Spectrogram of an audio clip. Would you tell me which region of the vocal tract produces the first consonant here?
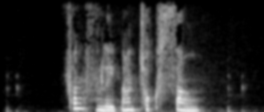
lips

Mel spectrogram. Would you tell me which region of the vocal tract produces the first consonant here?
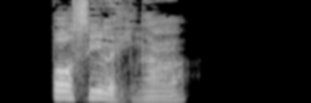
lips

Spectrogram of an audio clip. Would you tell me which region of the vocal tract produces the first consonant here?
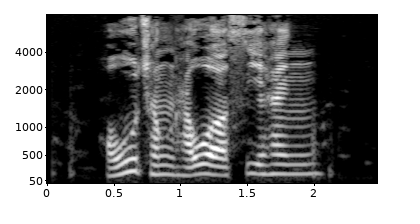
throat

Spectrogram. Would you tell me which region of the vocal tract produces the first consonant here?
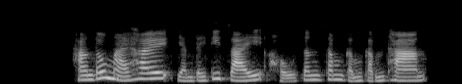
throat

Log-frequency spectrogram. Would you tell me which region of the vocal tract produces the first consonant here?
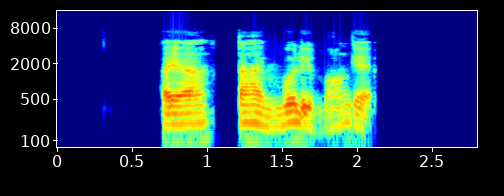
throat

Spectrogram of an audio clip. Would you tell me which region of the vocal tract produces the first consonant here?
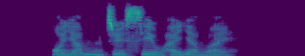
velum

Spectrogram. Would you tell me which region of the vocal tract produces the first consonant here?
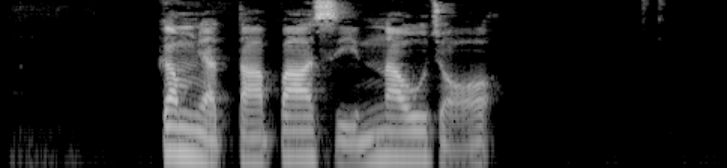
velum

